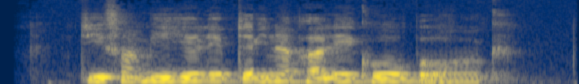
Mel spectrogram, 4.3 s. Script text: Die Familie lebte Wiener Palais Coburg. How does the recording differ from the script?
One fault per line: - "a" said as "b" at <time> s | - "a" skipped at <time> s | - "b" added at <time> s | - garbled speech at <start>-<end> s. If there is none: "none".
none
